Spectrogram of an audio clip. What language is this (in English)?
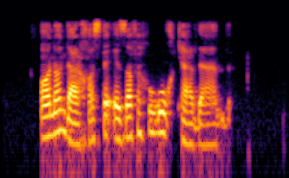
Persian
